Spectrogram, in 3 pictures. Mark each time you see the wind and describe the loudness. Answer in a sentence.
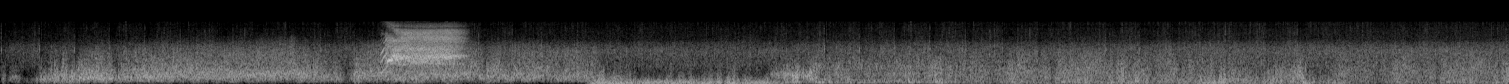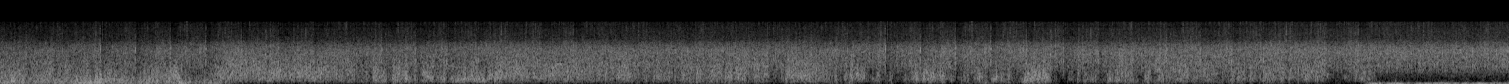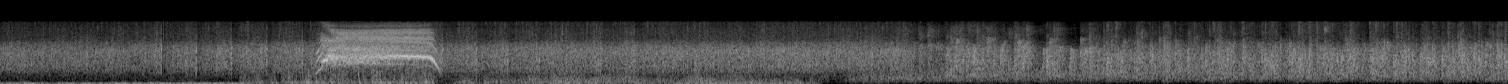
You can hear the wind from 0.0 to 45.2 s, getting quieter.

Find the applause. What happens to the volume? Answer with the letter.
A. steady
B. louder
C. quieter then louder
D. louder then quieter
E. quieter
B.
